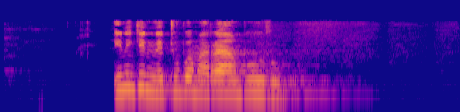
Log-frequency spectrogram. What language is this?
Rombo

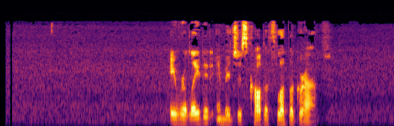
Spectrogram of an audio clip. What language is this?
English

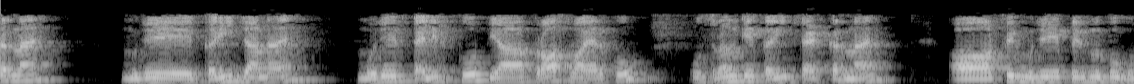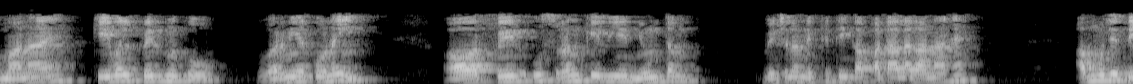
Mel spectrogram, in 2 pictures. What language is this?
Hindi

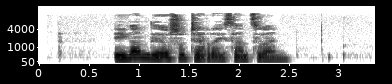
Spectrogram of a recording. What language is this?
Basque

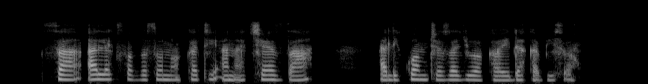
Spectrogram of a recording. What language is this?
Swahili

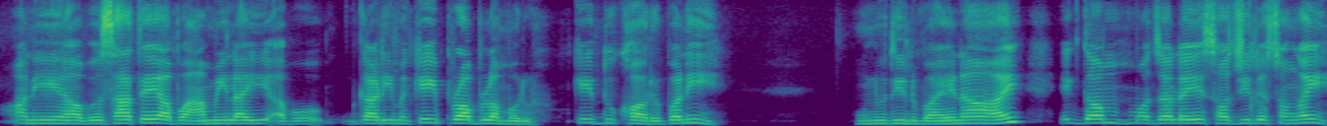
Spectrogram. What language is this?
Nepali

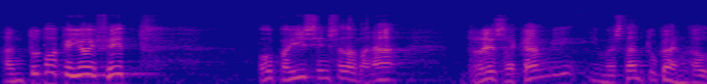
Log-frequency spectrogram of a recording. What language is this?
Catalan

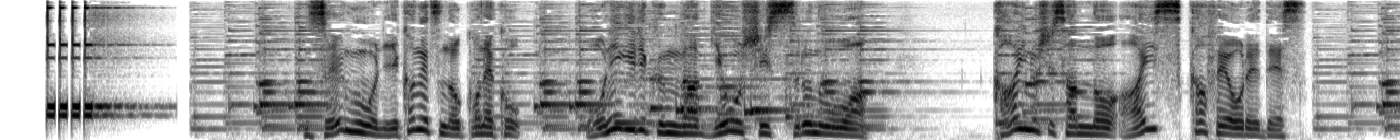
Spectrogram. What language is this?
Japanese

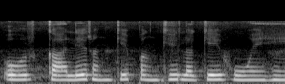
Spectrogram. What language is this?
Hindi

